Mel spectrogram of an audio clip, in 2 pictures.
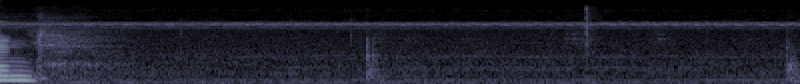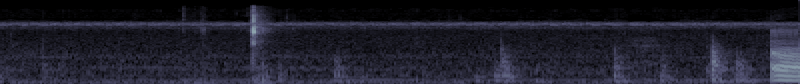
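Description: Crickets chirring steadily at a high pitch, with faint ticks of branch handling and one sharp click about four seconds in.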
